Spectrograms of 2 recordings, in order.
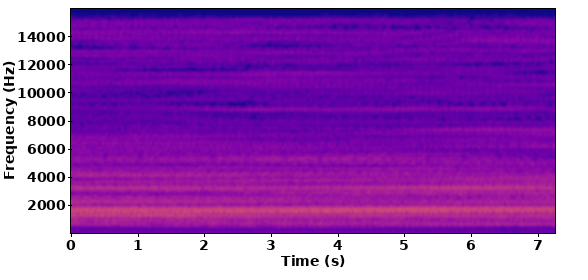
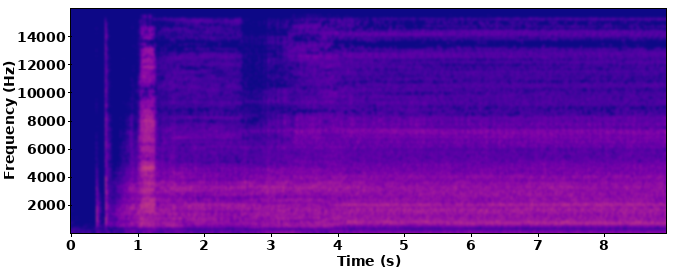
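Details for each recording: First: Gakken Premium Gramophone kit, spring motor fully wound, bare mechanism with other parts removed, after greasing with Thomas Edison phonograph grease recipe: steady even whirring, no knocks or rattles; gear train runs smooth and noticeably quieter than before. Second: Gakken Premium Gramophone kit, bare wind-up motor mechanism with other parts removed, as from factory with no lubricant, before greasing: loud, steady high-pitched gear chatter and whirring; dry gears needing grease.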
